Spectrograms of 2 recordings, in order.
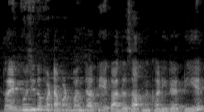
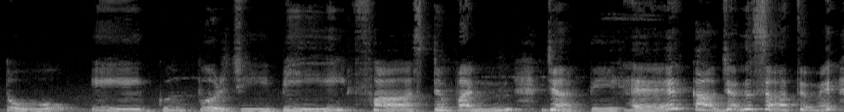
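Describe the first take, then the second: First: Said in the usual way. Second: Syllable-by-syllable, heavily stretched delivery; very slow. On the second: Shown as a demonstration. Vlogger practising slow speech about cooking, very slow talking. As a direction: draw each word right out, laughter creeping in at the end. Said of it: "ऐसे नहीं बोल पाऊंगी मैं".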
